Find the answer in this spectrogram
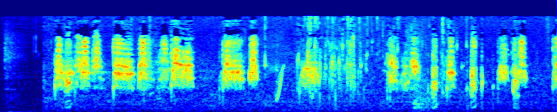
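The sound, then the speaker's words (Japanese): A person imitates a duck with rapid, raspy quacks in quick bursts, mixed with wet, splashy mouth noises mimicking water, made with lots of saliva held at both sides of the lips, with no talking. “おー、 これは アヒルね。”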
